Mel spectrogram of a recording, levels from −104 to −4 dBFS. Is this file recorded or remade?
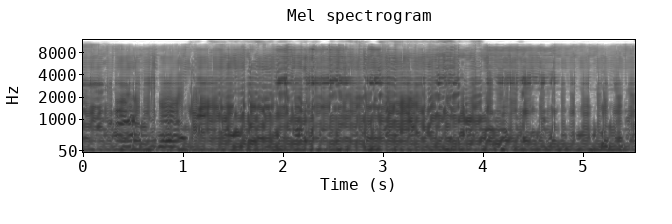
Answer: remade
